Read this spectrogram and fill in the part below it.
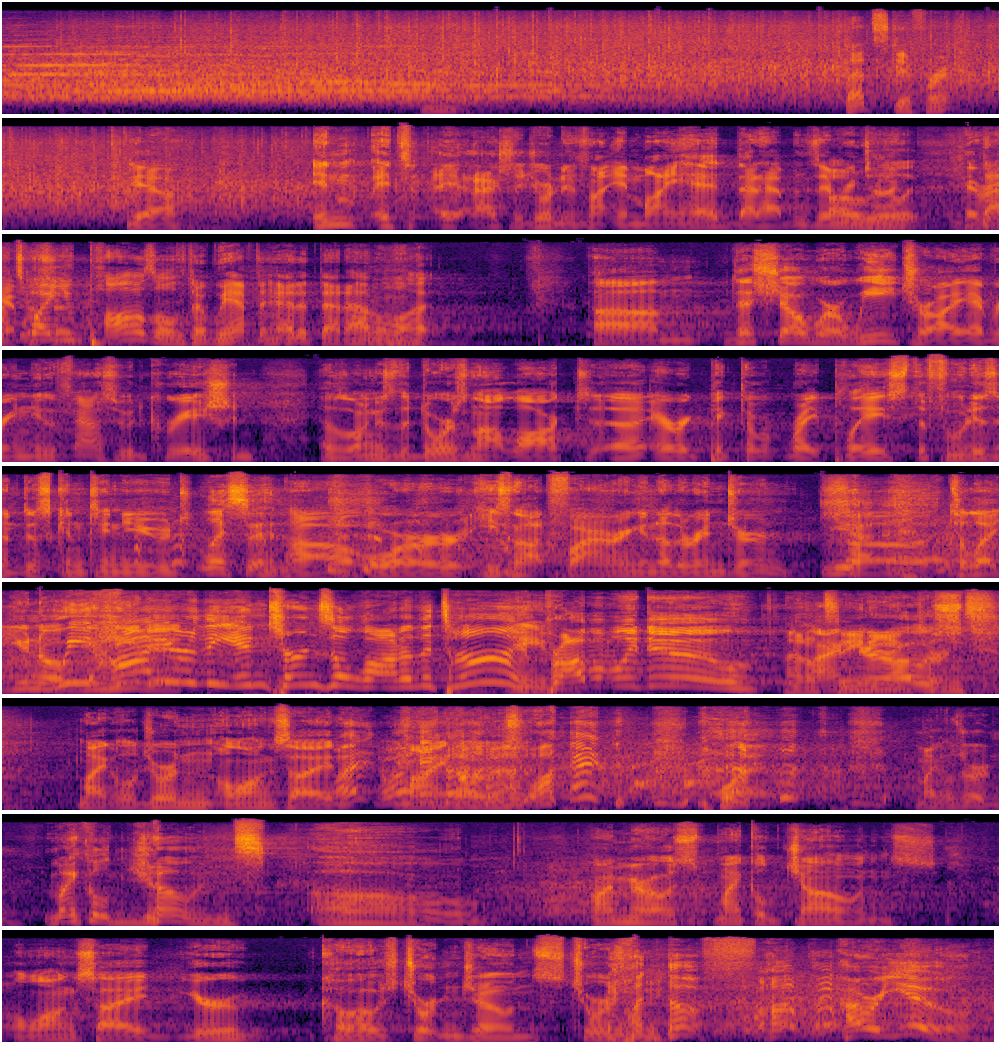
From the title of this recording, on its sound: Live at RTX 2022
